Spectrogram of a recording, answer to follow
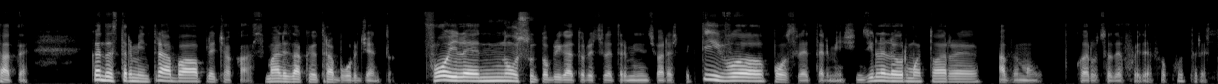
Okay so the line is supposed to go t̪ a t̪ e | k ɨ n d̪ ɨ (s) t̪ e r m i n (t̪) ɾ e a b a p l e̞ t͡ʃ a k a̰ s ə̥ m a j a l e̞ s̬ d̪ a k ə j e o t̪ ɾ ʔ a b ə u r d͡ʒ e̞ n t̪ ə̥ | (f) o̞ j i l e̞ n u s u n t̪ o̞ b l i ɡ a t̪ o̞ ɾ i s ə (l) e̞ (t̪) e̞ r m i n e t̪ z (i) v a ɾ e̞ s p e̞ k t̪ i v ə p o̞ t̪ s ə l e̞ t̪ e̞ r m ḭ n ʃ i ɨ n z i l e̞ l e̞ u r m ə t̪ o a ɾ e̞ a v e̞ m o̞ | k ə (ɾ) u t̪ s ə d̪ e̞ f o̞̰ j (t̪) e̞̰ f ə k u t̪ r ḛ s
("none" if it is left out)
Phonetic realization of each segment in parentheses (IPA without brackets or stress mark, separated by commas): s, t̪, f, l, t̪, i, ɾ, d̪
